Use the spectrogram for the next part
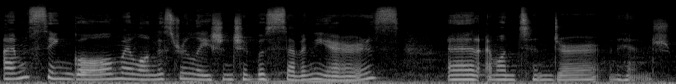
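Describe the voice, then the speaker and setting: A woman's voice: a little high, steady tone, slow pace, vocal fry, darkish tone, a little hiss or hum. A young woman, a podcast guest, introducing herself in an upbeat promotional way.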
